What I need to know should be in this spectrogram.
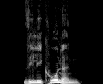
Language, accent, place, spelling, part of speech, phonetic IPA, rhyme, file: German, Germany, Berlin, Silikonen, noun, [ziliˈkoːnən], -oːnən, De-Silikonen.ogg
- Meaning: dative plural of Silikon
